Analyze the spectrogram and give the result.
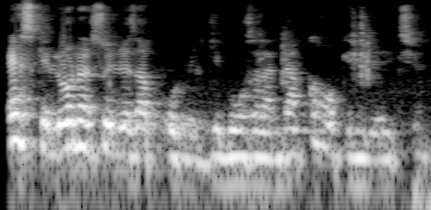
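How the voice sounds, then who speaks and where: A man hosting a political talk show, interjecting often and pushing his guest to answer quickly. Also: fairly high pitch, dark tone, a little hiss or hum. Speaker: TV debate host.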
